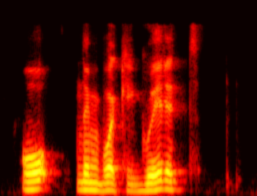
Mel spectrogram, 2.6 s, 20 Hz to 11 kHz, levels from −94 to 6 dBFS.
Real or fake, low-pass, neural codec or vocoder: fake; 7.2 kHz; codec, 16 kHz, 2 kbps, X-Codec, HuBERT features, trained on general audio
